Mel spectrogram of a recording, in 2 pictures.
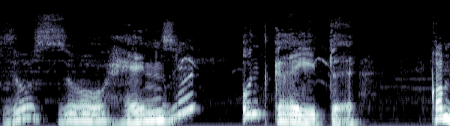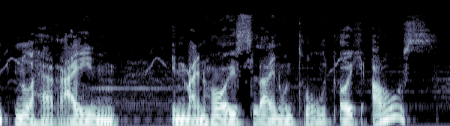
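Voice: medium pitch, lively intonation, extremely slow, darkish tone, faint music behind. An actor playing a wicked old child-eating witch in a radio play, cackling, sneering and barking orders. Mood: sweet.

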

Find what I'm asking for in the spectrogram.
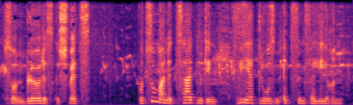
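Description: A woman's voice: on the low side, moderate pace, darkish tone, a little hiss or hum, natural voice. A woman playing a lazy, greedy and rude young girl in a children's fairy-tale radio play. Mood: sulky. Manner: sulky, rude, whiny.

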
